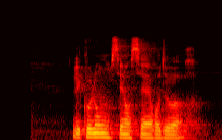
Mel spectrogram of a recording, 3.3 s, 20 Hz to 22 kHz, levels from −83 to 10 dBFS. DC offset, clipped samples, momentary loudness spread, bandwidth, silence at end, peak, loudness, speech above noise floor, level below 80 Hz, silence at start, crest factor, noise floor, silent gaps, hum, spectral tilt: under 0.1%; under 0.1%; 10 LU; 7.6 kHz; 0.4 s; -12 dBFS; -28 LUFS; 39 dB; -60 dBFS; 1.1 s; 16 dB; -66 dBFS; none; none; -7 dB/octave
